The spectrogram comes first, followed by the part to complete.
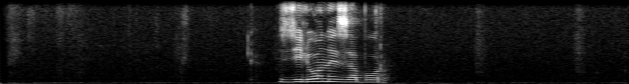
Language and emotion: Russian, neutral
